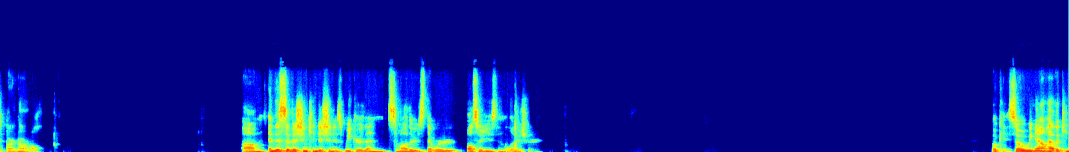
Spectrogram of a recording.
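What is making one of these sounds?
A young man speaks calmly through an online call microphone, with pauses.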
